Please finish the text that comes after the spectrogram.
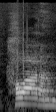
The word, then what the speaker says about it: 하와: 영어로 하면 이브 그래서 원래의 우리가 이제 발음으로 제대로 한다면 유아 하와 이렇게 하는 말이 사실은 원어에 더 가깝습니다 미국 사람들이 아담과 이브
